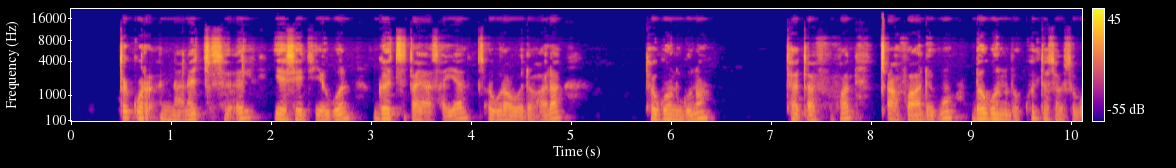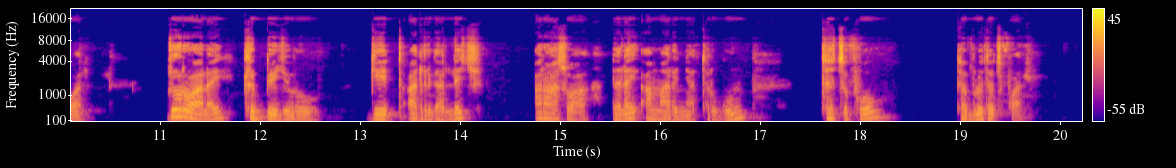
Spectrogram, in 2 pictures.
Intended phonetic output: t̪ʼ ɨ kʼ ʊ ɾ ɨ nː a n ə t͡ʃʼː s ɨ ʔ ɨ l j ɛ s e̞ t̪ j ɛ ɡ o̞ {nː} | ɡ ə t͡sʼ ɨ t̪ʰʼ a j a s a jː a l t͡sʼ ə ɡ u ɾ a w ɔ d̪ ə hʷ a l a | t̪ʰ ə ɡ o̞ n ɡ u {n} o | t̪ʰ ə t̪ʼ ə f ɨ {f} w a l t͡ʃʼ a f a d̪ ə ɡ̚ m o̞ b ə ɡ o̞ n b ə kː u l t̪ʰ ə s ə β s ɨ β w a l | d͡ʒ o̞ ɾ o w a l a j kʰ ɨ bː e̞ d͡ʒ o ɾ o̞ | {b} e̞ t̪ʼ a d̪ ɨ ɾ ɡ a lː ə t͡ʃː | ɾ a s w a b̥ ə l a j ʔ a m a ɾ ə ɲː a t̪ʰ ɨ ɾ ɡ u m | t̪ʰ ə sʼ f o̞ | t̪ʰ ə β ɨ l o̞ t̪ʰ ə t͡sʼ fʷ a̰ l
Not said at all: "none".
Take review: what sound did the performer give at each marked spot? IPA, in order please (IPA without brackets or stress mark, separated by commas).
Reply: n, n, f, ɡ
